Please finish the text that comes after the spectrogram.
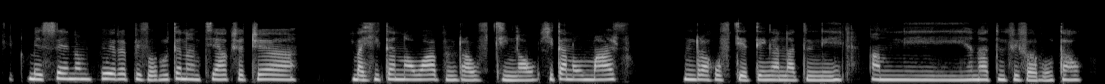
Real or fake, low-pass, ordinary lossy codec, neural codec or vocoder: real; 7.2 kHz; AAC, 48 kbps; none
